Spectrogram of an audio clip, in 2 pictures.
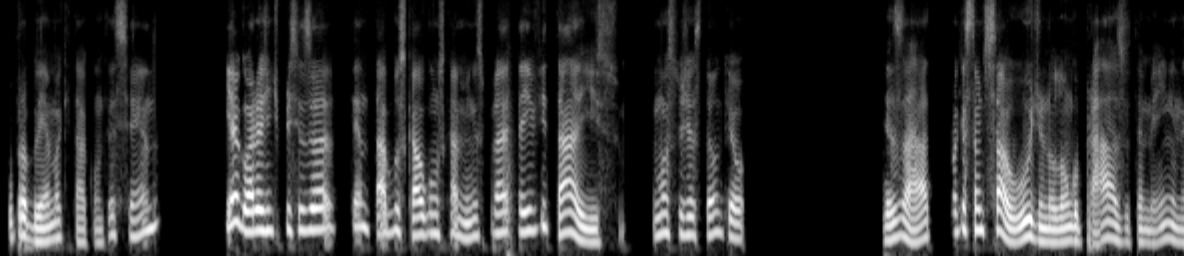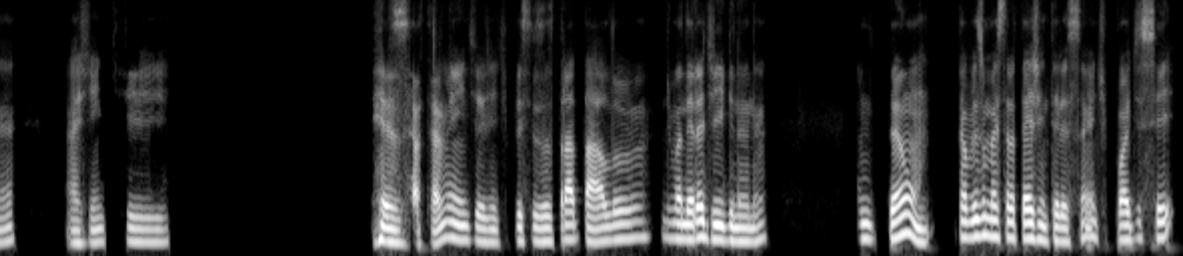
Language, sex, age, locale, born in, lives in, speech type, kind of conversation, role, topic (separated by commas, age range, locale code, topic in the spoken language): Portuguese, male, 30-34, pt-BR, Brazil, Italy, conversation, advice, advisor, Como posso controlar a vontade de comer alimentos processados no dia a dia?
